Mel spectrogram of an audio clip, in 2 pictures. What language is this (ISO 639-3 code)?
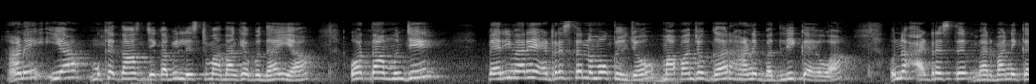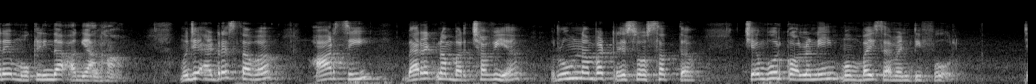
snd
